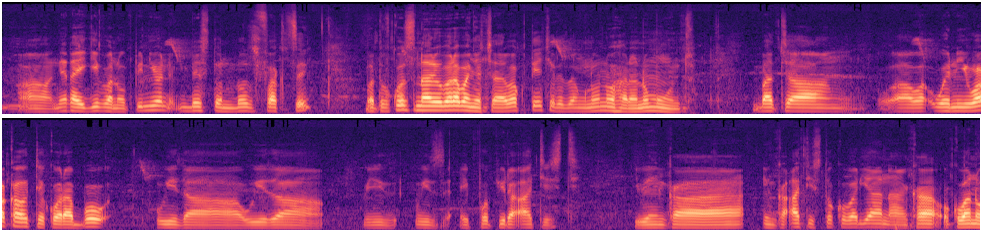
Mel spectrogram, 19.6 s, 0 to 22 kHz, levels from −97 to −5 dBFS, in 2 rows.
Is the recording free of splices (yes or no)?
yes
